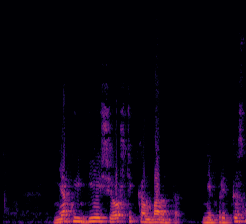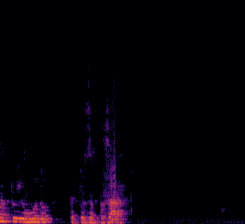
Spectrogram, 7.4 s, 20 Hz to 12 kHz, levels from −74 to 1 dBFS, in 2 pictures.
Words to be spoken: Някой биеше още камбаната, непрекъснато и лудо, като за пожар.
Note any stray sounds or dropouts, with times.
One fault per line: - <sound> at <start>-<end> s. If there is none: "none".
none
